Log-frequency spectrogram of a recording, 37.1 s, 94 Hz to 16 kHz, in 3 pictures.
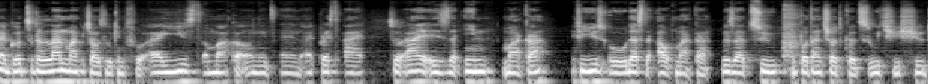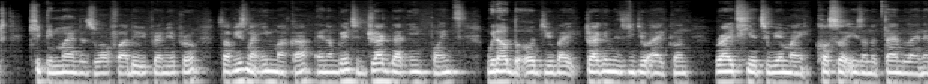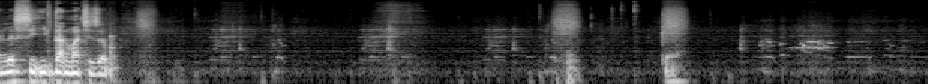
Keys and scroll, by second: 26.9 space, 34.0 space.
